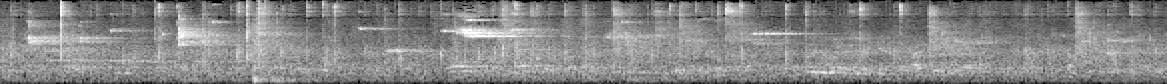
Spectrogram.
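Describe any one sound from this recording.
A table tennis ball bounces on the table.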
